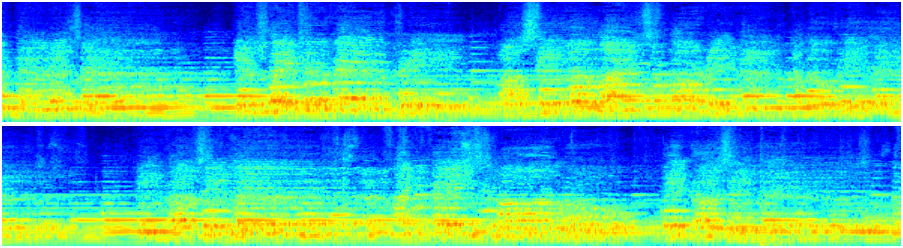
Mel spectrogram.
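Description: Church choir singing a hymn in long held phrases, with brief breaths between lines.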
